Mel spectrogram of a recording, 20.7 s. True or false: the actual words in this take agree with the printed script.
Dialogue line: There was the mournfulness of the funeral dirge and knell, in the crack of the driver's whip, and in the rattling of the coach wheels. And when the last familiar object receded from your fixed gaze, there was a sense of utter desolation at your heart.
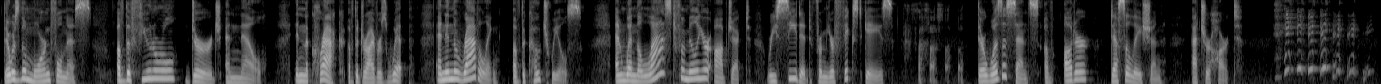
true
